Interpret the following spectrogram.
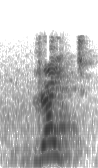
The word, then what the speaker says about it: write: Right, the word right, WRITE, has silent sound of the letter W.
